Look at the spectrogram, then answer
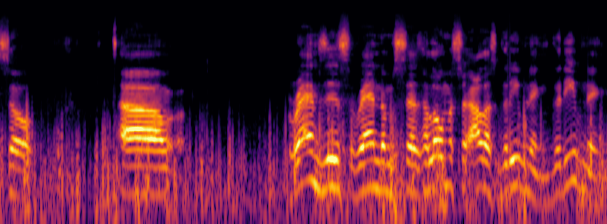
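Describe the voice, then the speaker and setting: Noticeable noise sits behind the voice. A man talks at a moderate speed. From Canada. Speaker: travel YouTuber. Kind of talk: live stream chat. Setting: live stream from apartment. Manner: casual.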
